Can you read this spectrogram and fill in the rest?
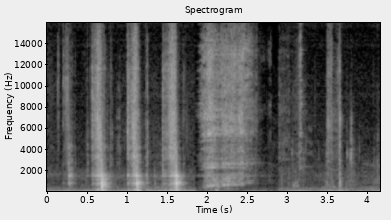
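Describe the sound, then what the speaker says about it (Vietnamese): A knife minces a purple shallot on a cutting board with a run of crisp, close chops: three loud strikes, then a brief scraping sweep and softer, scattered taps. "Còn lại một củ hành tím các bạn băm nhỏ."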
